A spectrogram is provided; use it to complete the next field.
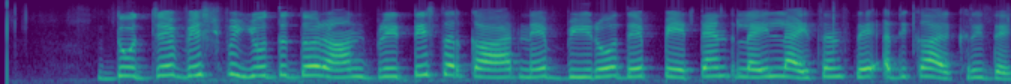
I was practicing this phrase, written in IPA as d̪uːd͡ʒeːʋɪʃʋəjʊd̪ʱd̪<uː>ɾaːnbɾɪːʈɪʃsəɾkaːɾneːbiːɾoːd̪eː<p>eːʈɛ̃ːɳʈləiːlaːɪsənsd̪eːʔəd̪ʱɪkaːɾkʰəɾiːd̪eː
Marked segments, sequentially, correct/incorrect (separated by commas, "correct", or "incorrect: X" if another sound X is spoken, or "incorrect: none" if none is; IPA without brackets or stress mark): incorrect: ɔː, correct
